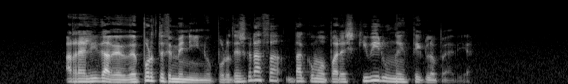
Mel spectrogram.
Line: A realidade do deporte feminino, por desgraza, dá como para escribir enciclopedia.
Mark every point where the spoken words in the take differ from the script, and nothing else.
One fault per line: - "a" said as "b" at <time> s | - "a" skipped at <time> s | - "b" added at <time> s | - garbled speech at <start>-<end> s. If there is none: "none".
- "unha" added at 3.9 s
